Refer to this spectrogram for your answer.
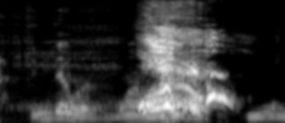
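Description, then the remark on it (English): A single loud sneeze bursts out in the middle of a conversation, with a man's voice talking just before it and resuming right after. “Bless you.”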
